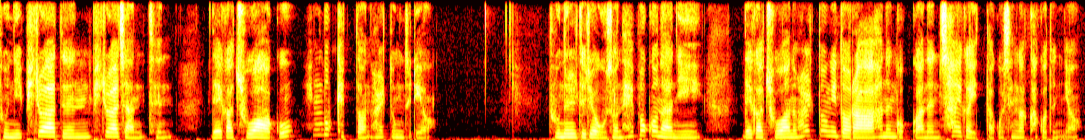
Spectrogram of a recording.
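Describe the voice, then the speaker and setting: Ordinary pitch variation and a fairly quick pace in a normal speaking voice. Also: woman, medium pitch for a woman. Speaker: student radio DJ. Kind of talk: radio show, advice and reading listener stories.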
